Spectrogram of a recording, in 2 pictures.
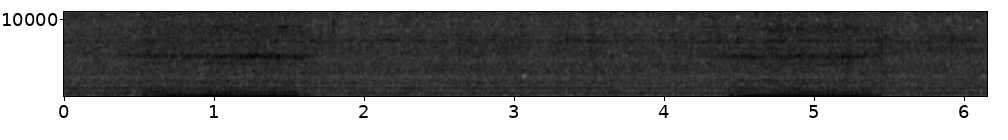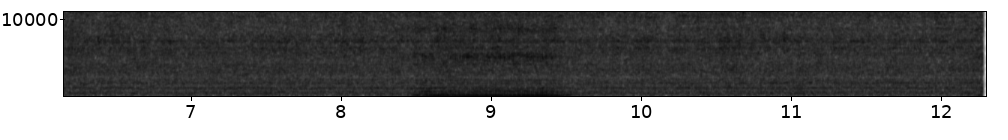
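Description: Three evenly spaced buzzing snores, about 15 breaths a minute, each lasting about a second, over quiet room noise.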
